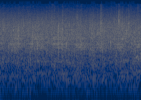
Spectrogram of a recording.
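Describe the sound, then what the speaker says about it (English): Steady rain falls outdoors around a backyard duck flock, a dense, even hiss of drops that runs without pause at moderate volume, with no voices. "We needed the rain, and the ducks are loving it."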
